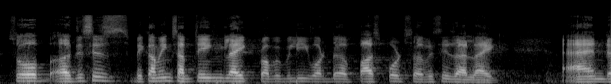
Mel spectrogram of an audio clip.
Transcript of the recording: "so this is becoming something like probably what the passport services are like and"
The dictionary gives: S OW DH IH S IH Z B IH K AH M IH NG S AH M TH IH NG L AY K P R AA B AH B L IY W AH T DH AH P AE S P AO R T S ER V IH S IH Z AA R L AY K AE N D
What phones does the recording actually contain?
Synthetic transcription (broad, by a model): S OW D IH S IH Z B IH K AH M IH NG S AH M T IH NG L AY K P R AA B AH B L IY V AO T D AH P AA S P AO R T S ER V IH S IH Z AA R L AY K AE N D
